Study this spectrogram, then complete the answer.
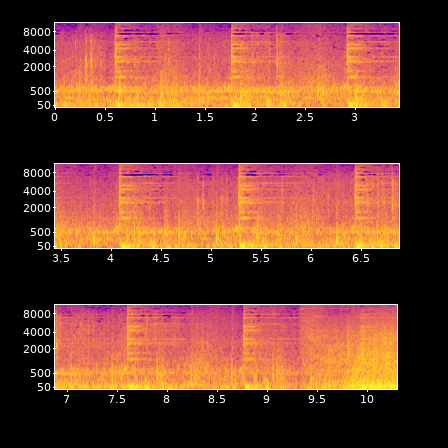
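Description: Heavy armoured footsteps clank steadily on stone.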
